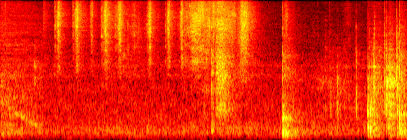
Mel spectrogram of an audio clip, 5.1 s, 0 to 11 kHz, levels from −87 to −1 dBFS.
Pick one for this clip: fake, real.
real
